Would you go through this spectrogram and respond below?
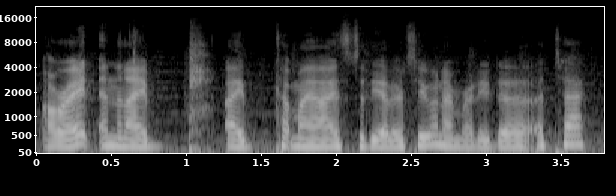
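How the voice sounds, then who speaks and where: A woman's voice: medium pitch, fairly even intonation, fast talker, smooth, soft background music. A woman playing a tabletop game, casually chatting and describing what her character does.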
